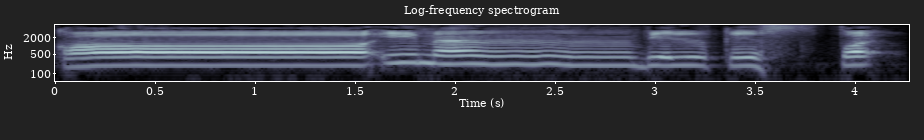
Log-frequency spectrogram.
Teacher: قوله تعالى قائما بالقسط، الحكم التجويدي هنا إقلاب، أن تنوين الفتح جاء بعده حرف الباء، فالحكم التجويدي إقلاب، قلبنا التنوين ميما مخفى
